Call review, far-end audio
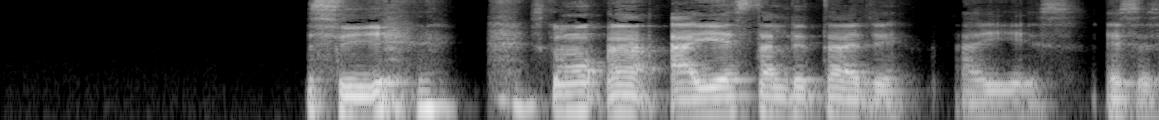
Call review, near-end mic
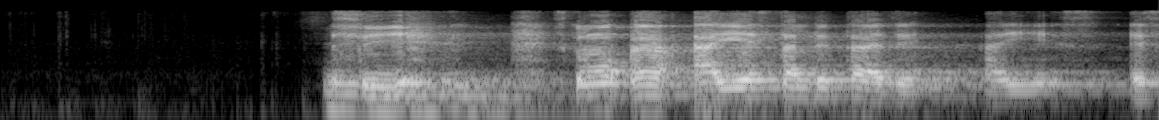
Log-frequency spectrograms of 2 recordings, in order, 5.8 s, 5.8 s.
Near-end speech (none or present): present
